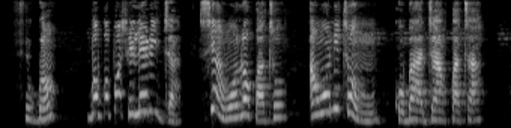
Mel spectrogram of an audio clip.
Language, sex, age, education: Yoruba, female, 15-29, tertiary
